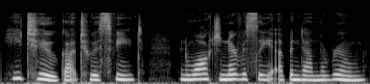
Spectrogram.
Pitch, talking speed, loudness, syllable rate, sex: 220 Hz, 225 wpm, -15 LUFS, 5.2 syllables/s, female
